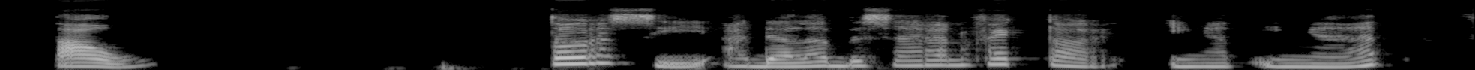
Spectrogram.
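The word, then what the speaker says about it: τ: Simbolnya seperti huruf T, dibacanya tau.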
